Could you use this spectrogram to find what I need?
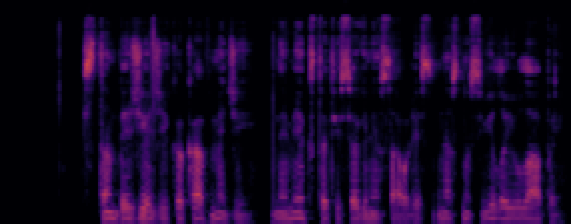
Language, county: Lithuanian, Alytus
